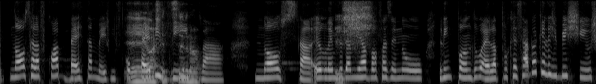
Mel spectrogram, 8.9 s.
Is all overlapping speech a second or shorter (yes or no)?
no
